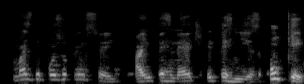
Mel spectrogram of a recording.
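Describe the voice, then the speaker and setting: The speaker has an animated tone and very wide pitch swings at a fairly slow pace. The sound is dry and close, with no echo. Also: man. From Brazil, Bahia (Ilhéus). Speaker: pentecostal preacher. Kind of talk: interview.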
